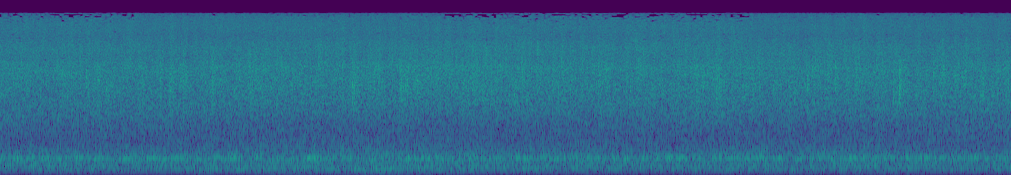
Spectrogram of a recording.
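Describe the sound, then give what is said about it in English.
Steady rain falls in an even, continuous hiss that holds at the same level throughout, with no gaps and no voices. “Let the rain wash you. Let the rain bless you.”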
